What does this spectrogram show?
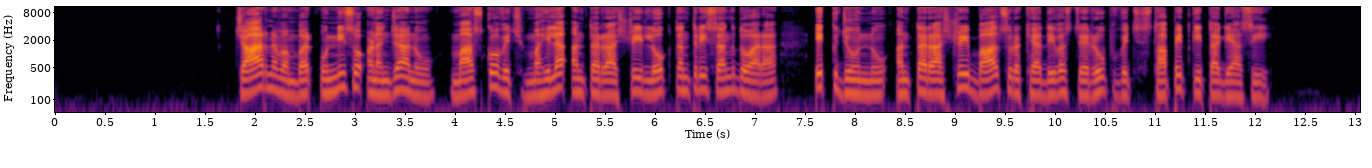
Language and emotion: Punjabi, neutral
